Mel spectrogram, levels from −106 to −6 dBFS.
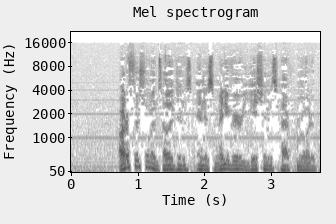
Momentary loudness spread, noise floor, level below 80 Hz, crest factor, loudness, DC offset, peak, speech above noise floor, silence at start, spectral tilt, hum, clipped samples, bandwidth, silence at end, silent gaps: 6 LU; -66 dBFS; -66 dBFS; 22 dB; -44 LUFS; under 0.1%; -24 dBFS; 20 dB; 0 s; -3.5 dB/octave; none; under 0.1%; 16 kHz; 0 s; none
